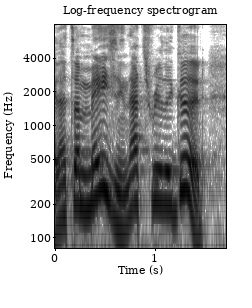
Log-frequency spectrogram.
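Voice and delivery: high, excited, enthusiastic praise. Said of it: "And I say".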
